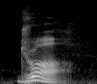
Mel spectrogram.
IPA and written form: drɑː (draw)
